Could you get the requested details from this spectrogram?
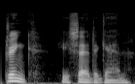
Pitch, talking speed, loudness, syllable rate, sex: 105 Hz, 180 wpm, -23 LUFS, 4.4 syllables/s, male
